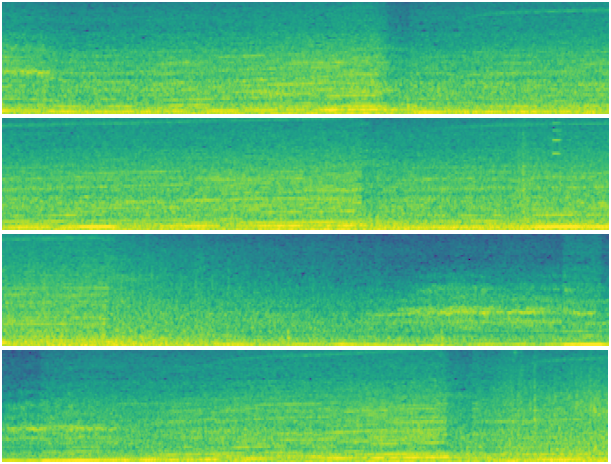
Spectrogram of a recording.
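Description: A car engine revs hard, climbing in pitch and dropping with each gear change.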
